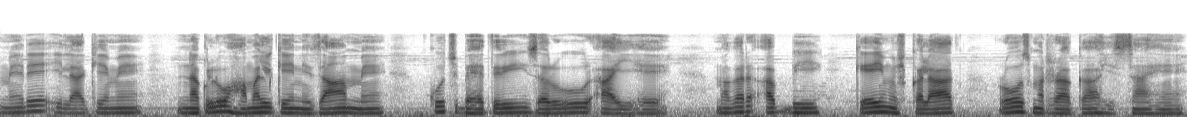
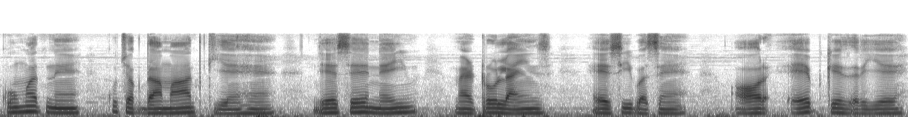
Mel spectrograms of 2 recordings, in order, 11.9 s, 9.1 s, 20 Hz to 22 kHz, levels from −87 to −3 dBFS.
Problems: none marked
